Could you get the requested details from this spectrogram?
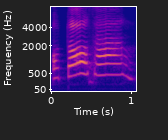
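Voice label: "otoosan", Japanese; hito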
